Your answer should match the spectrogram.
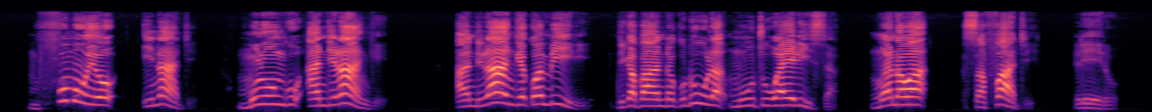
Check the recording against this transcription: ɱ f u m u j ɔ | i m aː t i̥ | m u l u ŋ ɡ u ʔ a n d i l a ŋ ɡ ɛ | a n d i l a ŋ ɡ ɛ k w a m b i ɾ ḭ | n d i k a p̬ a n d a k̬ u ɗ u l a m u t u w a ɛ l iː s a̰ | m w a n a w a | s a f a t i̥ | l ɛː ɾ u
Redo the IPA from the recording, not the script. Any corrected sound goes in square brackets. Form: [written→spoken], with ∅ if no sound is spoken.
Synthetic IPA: ɱ f u m u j ɔ | i [m→n] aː t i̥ | m u l u ŋ ɡ u ʔ a n d i l a ŋ ɡ ɛ | a n d i l a ŋ ɡ ɛ k w a m b i ɾ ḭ | n d i k a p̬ a n d a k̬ u ɗ u l a m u t u w a ɛ l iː s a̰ | m w a n a w a | s a f a t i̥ | l ɛː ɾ [u→ɔ]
